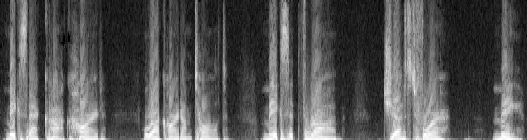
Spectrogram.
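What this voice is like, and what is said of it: Sultry, seductive voice. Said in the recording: “my sexy voice”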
